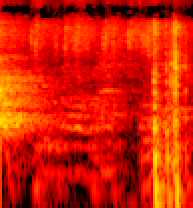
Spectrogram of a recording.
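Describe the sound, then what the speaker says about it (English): A dog barks at birds, two quick, fairly close barks near the end after a quieter stretch. "He's just barking at the birds."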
